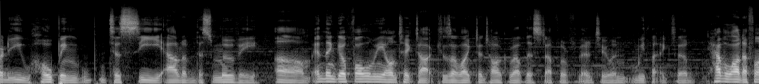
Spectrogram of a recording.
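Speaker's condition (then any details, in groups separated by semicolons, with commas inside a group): No condition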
